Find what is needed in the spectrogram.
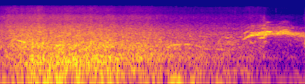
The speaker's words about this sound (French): Il a fallu se lever tôt et rouler quelques heures avant de pouvoir découvrir ou redécouvrir la mer et le bruit des vagues.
